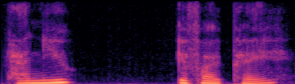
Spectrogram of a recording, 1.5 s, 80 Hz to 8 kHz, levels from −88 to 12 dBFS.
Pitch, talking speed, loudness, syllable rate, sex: 220 Hz, 165 wpm, -16 LUFS, 5.4 syllables/s, female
